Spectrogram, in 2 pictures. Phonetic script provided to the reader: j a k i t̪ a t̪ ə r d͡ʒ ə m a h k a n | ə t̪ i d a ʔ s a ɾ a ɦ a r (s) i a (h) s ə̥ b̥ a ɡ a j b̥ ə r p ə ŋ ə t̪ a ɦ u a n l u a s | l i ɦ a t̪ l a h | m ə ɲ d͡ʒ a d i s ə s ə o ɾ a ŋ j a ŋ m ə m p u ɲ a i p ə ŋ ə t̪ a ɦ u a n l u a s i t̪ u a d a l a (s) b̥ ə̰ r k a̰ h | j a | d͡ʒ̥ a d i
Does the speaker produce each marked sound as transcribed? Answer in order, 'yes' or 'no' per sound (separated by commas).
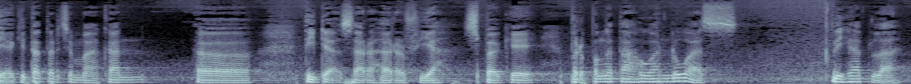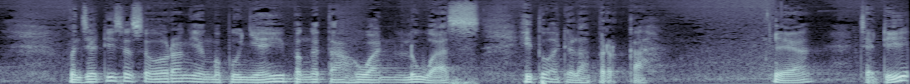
no, yes, no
